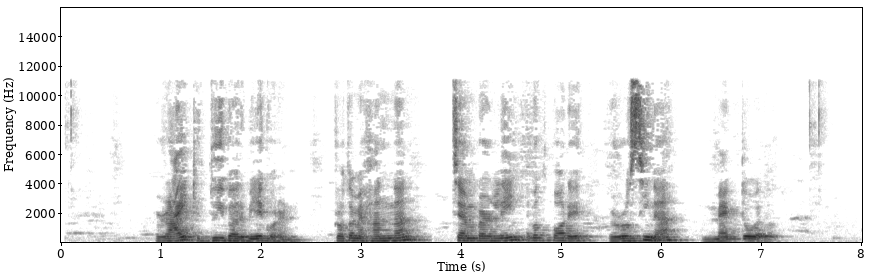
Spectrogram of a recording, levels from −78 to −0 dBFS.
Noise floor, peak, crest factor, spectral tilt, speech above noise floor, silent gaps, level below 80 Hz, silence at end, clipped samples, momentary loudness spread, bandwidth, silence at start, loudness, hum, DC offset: -56 dBFS; -4 dBFS; 18 dB; -5 dB/octave; 35 dB; none; -60 dBFS; 0.85 s; under 0.1%; 12 LU; 11.5 kHz; 0.95 s; -22 LUFS; none; under 0.1%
